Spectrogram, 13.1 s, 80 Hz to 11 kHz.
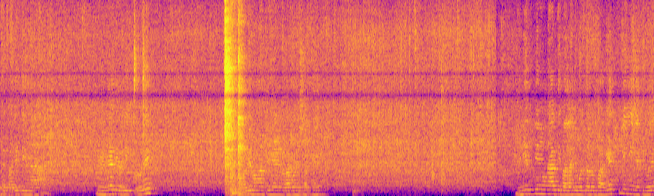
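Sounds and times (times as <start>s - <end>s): spaghetti sizzling in frying pan: 0.0s - 13.0s.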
